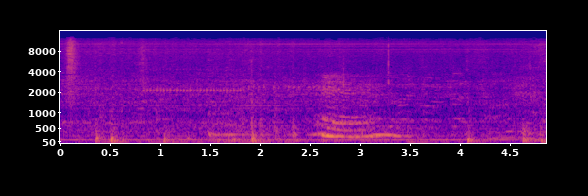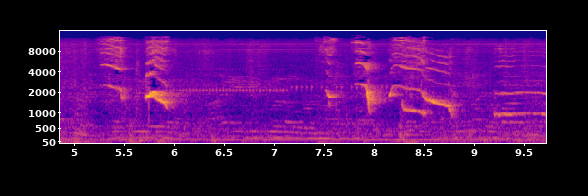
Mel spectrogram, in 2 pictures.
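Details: Four-week-old puppies playing together at a kennel: scattered high, sliding yips and whimpers, some rising then falling in pitch, in short bursts among quieter grunts indoors.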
